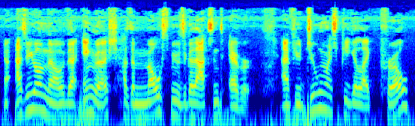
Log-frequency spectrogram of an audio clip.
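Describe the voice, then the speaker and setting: A speaking coach giving a casual online lesson, chatty, often asking "right?" and slowing down to model examples. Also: medium pitch. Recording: distant mic with faint noise.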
